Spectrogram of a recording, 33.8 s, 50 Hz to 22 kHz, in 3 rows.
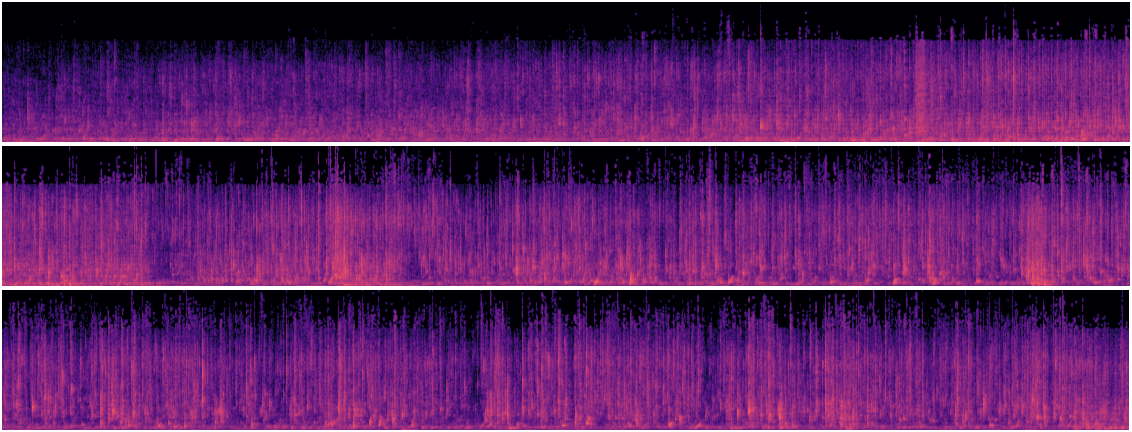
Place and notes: Espace culturel Assens, Brunnen
Espace culturel Assens, alter Brunnengeschichten neben zeitgenössischer Kunst.
2 October 2011, 12:38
